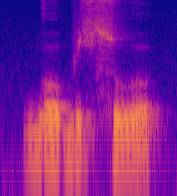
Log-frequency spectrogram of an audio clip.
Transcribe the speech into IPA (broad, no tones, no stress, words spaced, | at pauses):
ɡ͡boːbeçɬuo̯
